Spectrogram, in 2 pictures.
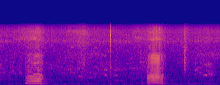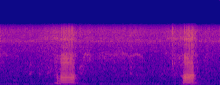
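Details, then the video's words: Rottweiler puppy snoring while asleep indoors: four rough, harmonic snore breaths spaced about two and a half seconds apart, each a short burst with quiet pauses between. "Puppy Rottweiler sleeping and snoring"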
